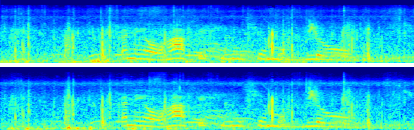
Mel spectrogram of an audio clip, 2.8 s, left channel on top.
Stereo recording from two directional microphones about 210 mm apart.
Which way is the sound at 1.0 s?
45° right (ahead or behind).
